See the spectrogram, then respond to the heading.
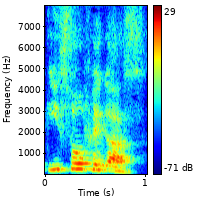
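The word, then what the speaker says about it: oesophagus: এবার ফুড পাইপের আরেকটা নাম হচ্ছে ইসোফেগাস। ওই এস ও পি এইচ এজি ইউ এস। ও এর প্রোনাউন্সিয়েশনটা সাইলেন্ট থাকবে।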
